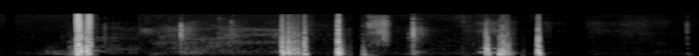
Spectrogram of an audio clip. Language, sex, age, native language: Icelandic, female, 18-19, Icelandic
